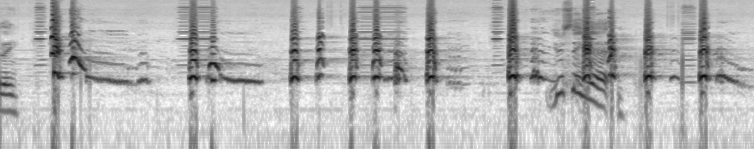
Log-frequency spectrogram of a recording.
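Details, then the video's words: Pet dog singing along to a harmonica: sustained wavering howls that slide and bend, interspersed with sharp breathy harmonica chords. Phrases come in uneven bursts about every second, with a brief spoken line near the start. "Dog Singing!"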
